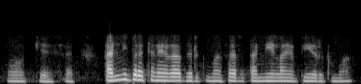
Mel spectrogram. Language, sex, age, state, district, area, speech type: Tamil, male, 30-45, Tamil Nadu, Nagapattinam, rural, conversation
